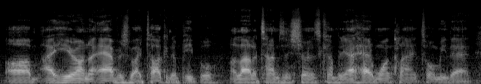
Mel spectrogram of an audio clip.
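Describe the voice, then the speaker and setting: Very deep-voiced, fast-talking American man. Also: flat delivery, a little hiss or hum. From United States, born and raised. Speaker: life insurance manager, interview guest. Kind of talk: conversational interview answers, explaining.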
